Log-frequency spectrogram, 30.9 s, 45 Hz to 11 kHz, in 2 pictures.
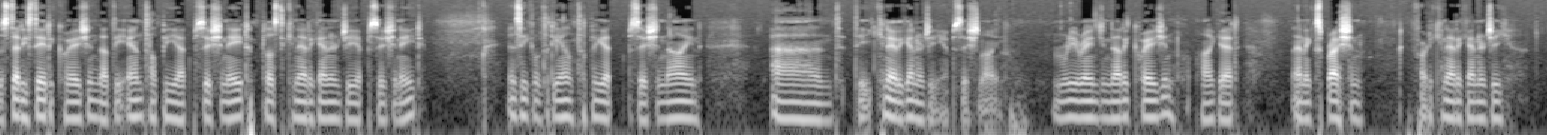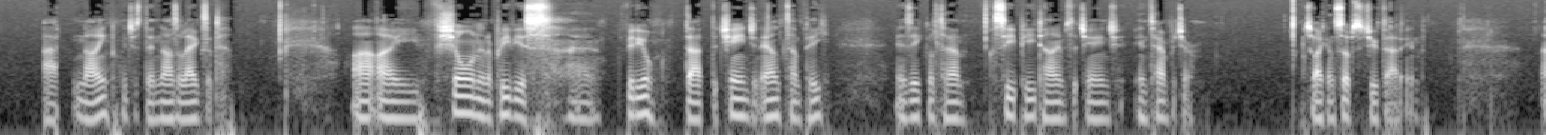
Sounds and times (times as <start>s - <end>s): Speech: 0.0s - 4.3s, 5.1s - 7.0s, 7.7s - 15.2s, 15.9s - 17.8s, 19.0s - 23.8s, 24.4s - 27.5s, 28.4s - 29.8s.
